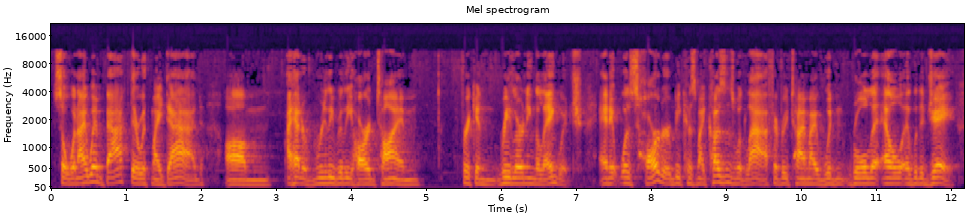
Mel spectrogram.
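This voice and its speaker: Casual Canadian male streamer, warm dark tone, chatty storyteller with fillers. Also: medium pitch, fairly even intonation, moderate pace, highs cut off. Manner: rambling, lots of fillers and self-corrections, talks to chat. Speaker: game streamer. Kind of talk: casual storytelling to a live chat.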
